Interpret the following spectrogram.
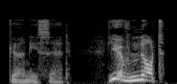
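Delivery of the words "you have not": high, loud and cut short; heated protest. A narrator's reading. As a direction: object loudly until silenced. Gurney protests, gets cut off.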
